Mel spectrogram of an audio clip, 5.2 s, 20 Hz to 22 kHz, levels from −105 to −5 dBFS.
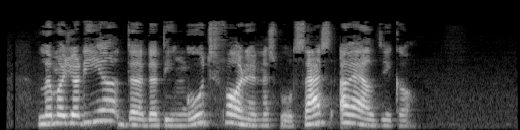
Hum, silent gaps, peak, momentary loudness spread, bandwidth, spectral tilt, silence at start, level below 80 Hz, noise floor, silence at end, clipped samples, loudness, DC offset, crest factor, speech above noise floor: none; none; -8 dBFS; 15 LU; 11.5 kHz; -4 dB/octave; 0.4 s; -84 dBFS; -73 dBFS; 1.1 s; under 0.1%; -27 LUFS; under 0.1%; 20 dB; 46 dB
